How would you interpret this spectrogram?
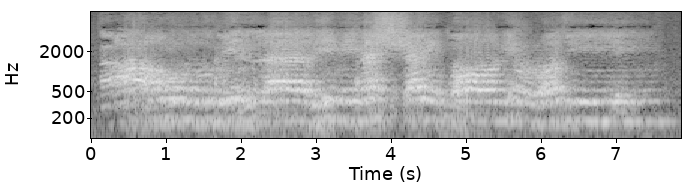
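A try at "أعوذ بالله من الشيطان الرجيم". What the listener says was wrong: Cuman masih terdengar juga agak miring, terutama pengucapan syai. Syai. Ya mati maka harus meringis. Syai bukan syai tapi syai. Waw dimatikan bertemu koma juga harus mencucu, mosok ke depan. Zu bukan hulu. A'udzu billahi minasy syaithanir rajim.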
